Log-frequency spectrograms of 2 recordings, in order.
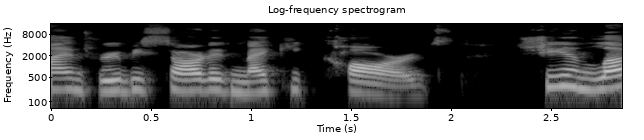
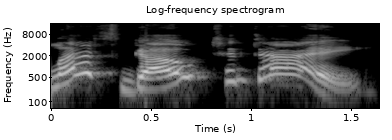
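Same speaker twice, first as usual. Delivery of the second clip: high, swooping, squawky lovebird voice; 6 semitones higher, 3 dB louder than usual. A narrator reads a character's line in a story, squawky voice. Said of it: "in a squawky voice".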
